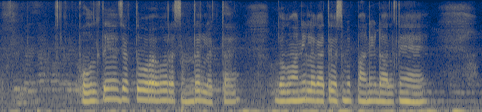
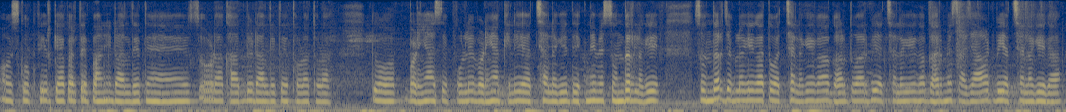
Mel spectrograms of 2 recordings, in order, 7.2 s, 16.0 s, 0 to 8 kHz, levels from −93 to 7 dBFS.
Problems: constant background noise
